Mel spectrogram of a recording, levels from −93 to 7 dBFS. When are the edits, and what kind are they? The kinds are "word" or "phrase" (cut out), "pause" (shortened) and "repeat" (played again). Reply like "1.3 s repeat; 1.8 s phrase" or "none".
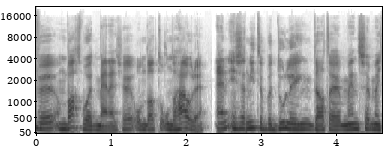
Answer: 2.8 s word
